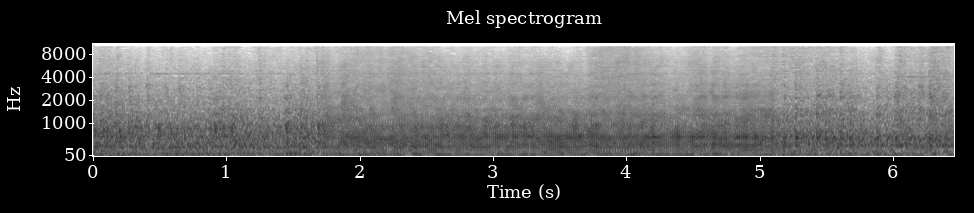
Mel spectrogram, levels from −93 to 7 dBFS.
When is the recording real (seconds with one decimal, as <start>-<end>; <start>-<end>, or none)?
0.0-1.7; 5.1-6.5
